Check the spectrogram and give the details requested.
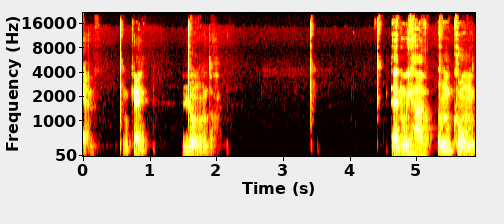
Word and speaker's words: Hong Kong: okay then we have unkong the h is silent dakar so we say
